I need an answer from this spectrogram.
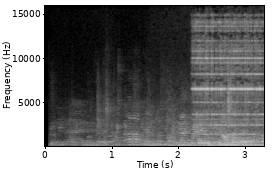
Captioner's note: students murmuring; bell ringing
